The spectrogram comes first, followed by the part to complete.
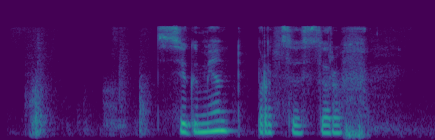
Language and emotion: Russian, neutral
